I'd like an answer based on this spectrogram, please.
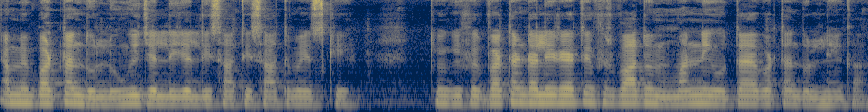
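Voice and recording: At a fast pace, a woman with a fairly low pitch and a slightly mellow tone speaks with little pitch movement.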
